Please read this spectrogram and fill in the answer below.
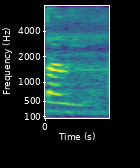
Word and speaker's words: Aliyah: I'm Aliyah Dana. And yes, it's pronounced Aliyah. I know a lot of people get it wrong.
